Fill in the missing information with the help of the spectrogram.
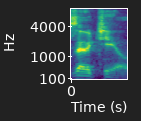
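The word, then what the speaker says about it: Xochitl: ever encountered that name which is actually pronounced social okay but i never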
